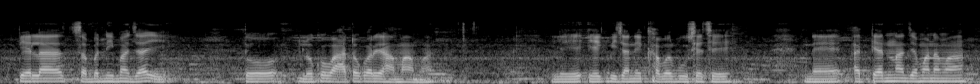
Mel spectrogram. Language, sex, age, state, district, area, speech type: Gujarati, male, 30-45, Gujarat, Narmada, rural, spontaneous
